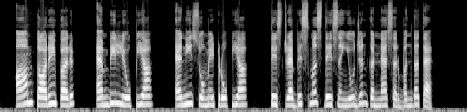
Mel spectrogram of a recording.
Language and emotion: Dogri, neutral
